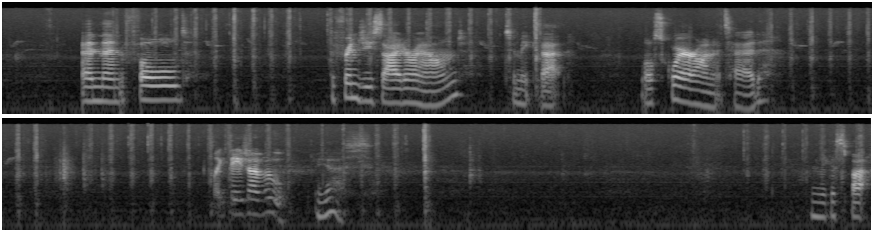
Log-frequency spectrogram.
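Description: A felting needle ticks in quick jabs into wool.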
